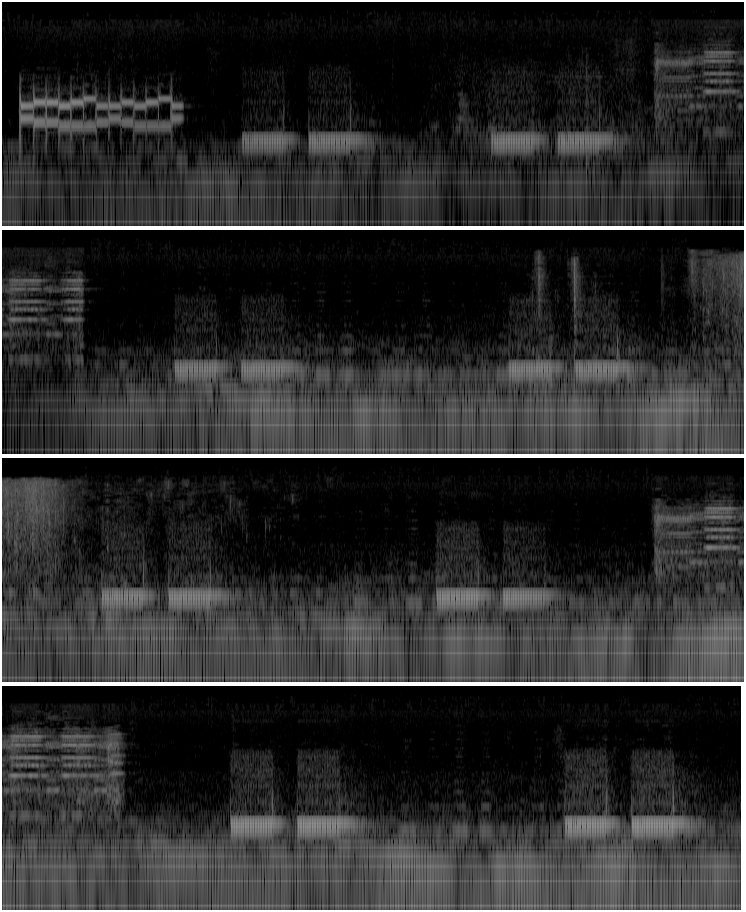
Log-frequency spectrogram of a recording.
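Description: A quick burst of telephone keypad dialing tones as someone phones a friend, followed by a steady pattern of repeated ringing pulses over a low, droning background bed, with a couple of brighter trilling rings standing out.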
